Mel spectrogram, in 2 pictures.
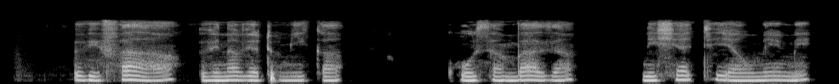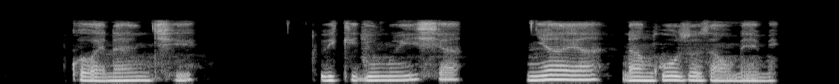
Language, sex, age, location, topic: Swahili, female, 18-24, Dar es Salaam, government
